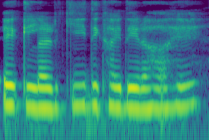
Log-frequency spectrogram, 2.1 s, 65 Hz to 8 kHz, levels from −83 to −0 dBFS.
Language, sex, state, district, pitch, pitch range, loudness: Hindi, female, Arunachal Pradesh, Papum Pare, 200 Hz, 195-210 Hz, -15 LUFS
